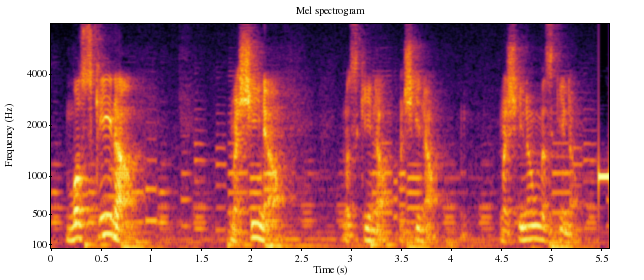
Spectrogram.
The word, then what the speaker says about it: Moschino: Moschino.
